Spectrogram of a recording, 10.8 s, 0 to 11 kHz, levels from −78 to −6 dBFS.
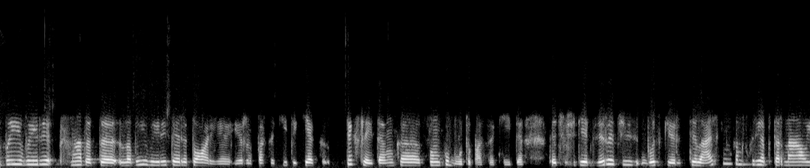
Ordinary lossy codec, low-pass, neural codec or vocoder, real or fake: Opus, 16 kbps; 9.9 kHz; none; real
